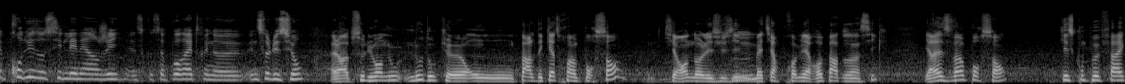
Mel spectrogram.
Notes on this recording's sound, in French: Émission spéciale en direct du BIG, le plus grand rassemblement business d’Europe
